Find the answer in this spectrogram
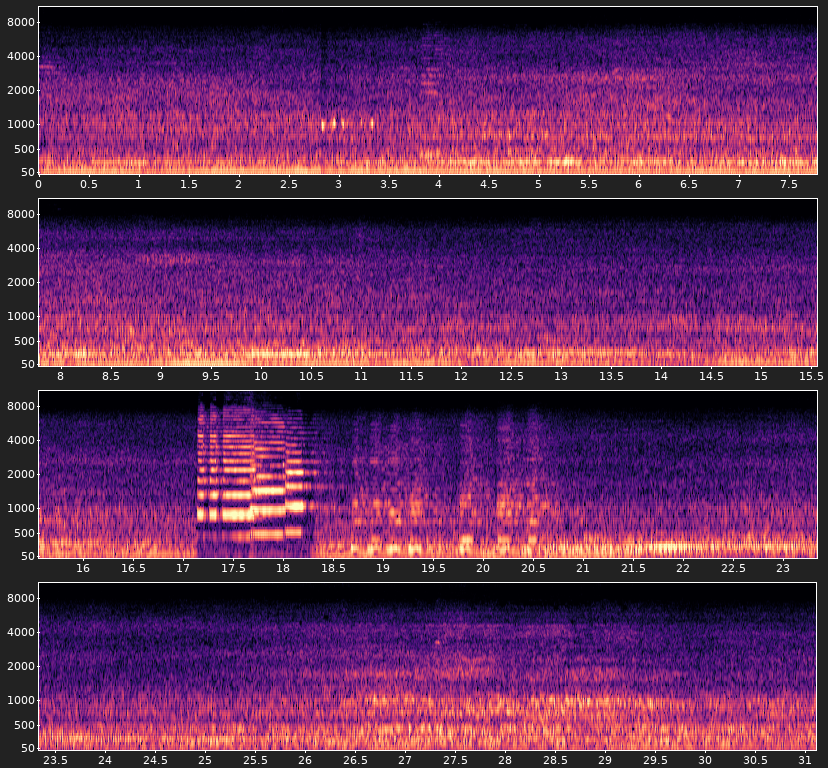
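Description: Heavy diesel truck and bus engines running steadily as they climb a steep hairpin bend. About seventeen seconds in, a loud multi-tone bus horn plays a quick run of stepped notes for about a second, with fainter notes trailing for a few seconds after.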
